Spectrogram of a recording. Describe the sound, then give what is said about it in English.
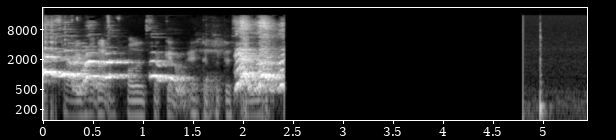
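A few short, sharp dog barks come through mixed with a person talking, followed by silence and one brief faint noise near the end. “so there was a little barking”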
